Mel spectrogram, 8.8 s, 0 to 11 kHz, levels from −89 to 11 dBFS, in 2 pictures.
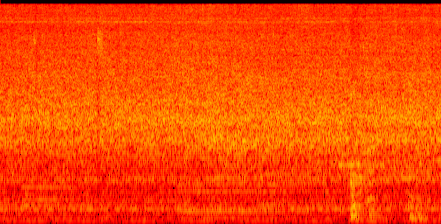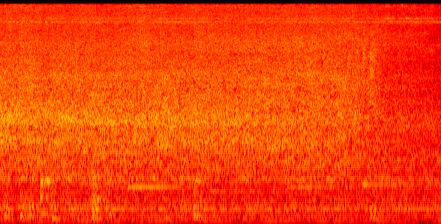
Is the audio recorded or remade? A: recorded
